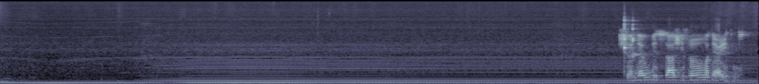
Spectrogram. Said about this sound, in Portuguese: O CD está ainda rodando, como vocês estão a ouvir.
